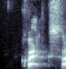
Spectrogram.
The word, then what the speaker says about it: Quaich: Let's go for the Centenary Quex, I think it's pronounced. – Centenary Quex. – It's spelled Q-U-A-I-C-H. – Q-U-I. – Quex. – Quex. I think that's it. – Sounds like Scottish for quiche. Q-A-I-C-H, or like bad weather in the Hebrides.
